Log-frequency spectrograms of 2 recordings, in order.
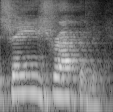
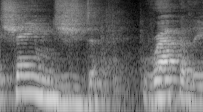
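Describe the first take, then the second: First: The two words are joined with a palatalized sound. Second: The two words are kept separate, without palatalization. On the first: The speaker calls it right. "I said changed rapidly. Palatalized" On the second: The speaker calls it wrong. "I didn't say changed rapidly"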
